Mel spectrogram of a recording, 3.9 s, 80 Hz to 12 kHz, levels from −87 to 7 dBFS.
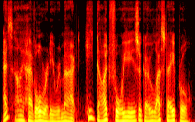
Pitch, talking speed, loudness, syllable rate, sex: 120 Hz, 185 wpm, -16 LUFS, 4.8 syllables/s, male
